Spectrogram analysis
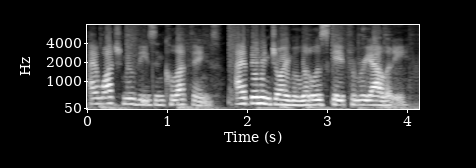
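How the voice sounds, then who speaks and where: High-pitched guarded android woman acted by a man. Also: steady tone, normal speed, a little mellow, close to an everyday voice. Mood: guarded, flat. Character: guarded young female humanoid android, world-weary survivor. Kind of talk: audio drama dialogue. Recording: music bed behind voice.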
